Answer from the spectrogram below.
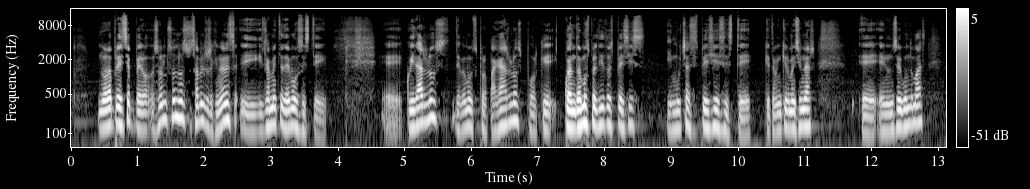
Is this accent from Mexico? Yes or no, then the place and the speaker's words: yes; San Martín Hidalgo, Jalisco, Mexico; San Martín Hidalgo, que es mi pueblo natal.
